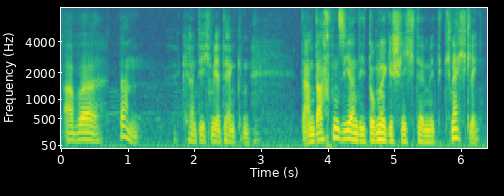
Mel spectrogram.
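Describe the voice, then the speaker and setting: An actor playing a wry, slyly flattering narrator in a radio drama, speaking in a measured, insinuating way. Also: male voice, lowish voice. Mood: sly, soothing. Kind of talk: radio drama narration addressing listeners and character.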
